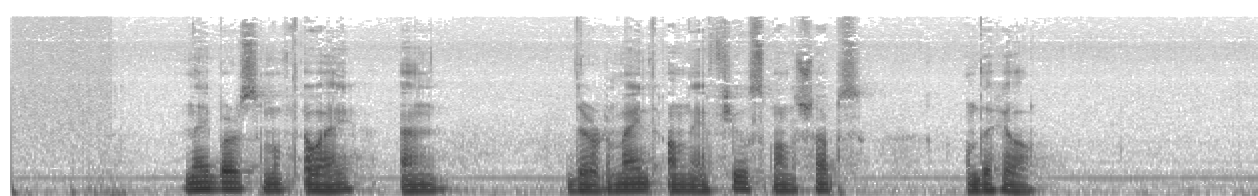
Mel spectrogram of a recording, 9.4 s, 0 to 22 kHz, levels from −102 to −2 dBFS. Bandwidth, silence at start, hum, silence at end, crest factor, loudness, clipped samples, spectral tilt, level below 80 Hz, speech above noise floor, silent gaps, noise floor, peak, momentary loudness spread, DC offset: 16 kHz; 0.1 s; none; 1.65 s; 20 dB; -30 LUFS; under 0.1%; -6.5 dB/octave; -44 dBFS; 31 dB; none; -59 dBFS; -12 dBFS; 19 LU; under 0.1%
